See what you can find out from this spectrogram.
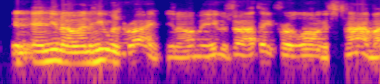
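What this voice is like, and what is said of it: Usual voice. Nothing is said of it.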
